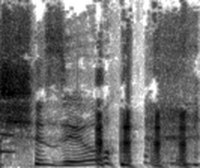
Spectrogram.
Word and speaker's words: Shih Tzu: Shih Tzu? Yeah. Okay, I can spell it, but I can't pronounce it.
